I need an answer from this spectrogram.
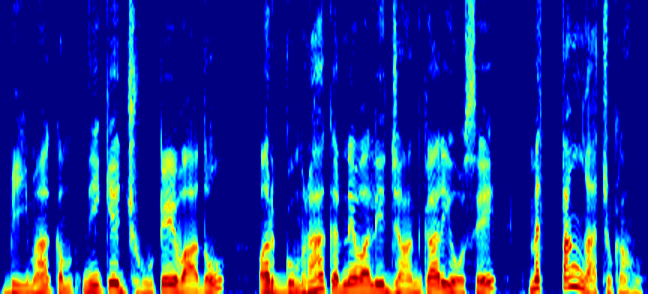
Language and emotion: Hindi, disgusted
